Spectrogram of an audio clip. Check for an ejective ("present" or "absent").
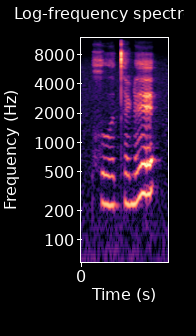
absent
